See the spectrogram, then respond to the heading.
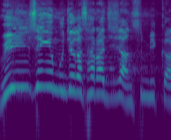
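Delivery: high, loud, protesting, demanding tone. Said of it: "하나님께 따집니다".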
